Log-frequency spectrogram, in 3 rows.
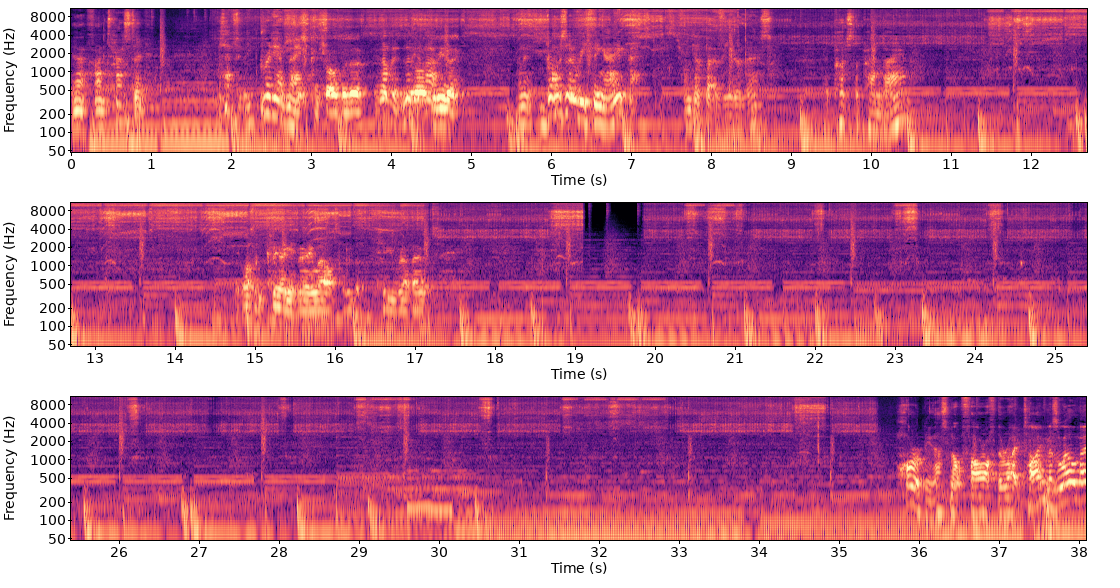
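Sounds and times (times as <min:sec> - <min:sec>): servo clicks: 0:01.0 - 0:19.2, 0:19.8 - 0:35.7
steady hum: 0:01.0 - 0:35.8
small servos moving: 0:01.5 - 0:19.2, 0:19.8 - 0:35.6.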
